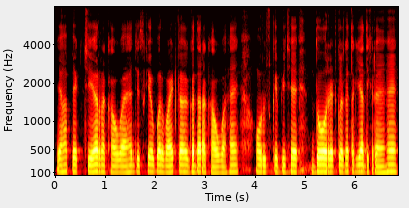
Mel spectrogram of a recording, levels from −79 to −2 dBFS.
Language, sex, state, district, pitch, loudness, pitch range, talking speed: Hindi, male, Jharkhand, Garhwa, 120 Hz, -19 LUFS, 115-120 Hz, 235 wpm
